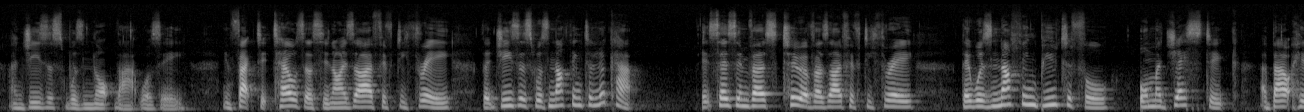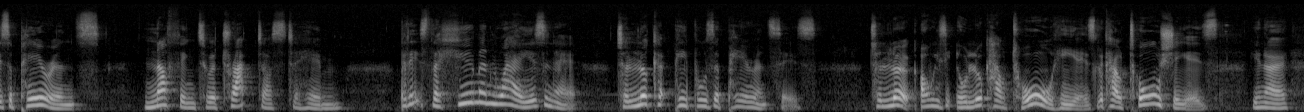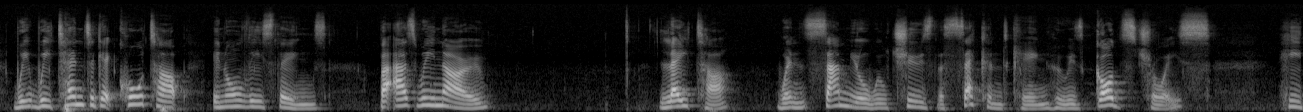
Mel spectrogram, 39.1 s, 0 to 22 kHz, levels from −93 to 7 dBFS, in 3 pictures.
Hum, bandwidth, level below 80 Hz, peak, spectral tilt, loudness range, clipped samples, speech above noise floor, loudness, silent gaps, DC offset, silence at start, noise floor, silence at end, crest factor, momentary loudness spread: none; 19 kHz; -62 dBFS; -8 dBFS; -4.5 dB/octave; 6 LU; under 0.1%; 40 dB; -30 LUFS; none; under 0.1%; 0.1 s; -69 dBFS; 0 s; 22 dB; 15 LU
